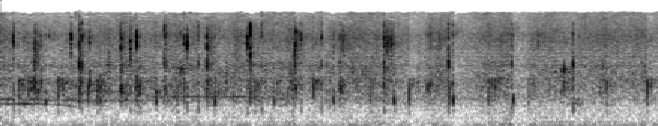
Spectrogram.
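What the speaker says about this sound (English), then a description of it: "Is a round of applause for our platform party" An audience at a college graduation ceremony applauds the platform party with brisk, dense clapping that carries steadily through the few seconds. Crowd noise sits faintly underneath.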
